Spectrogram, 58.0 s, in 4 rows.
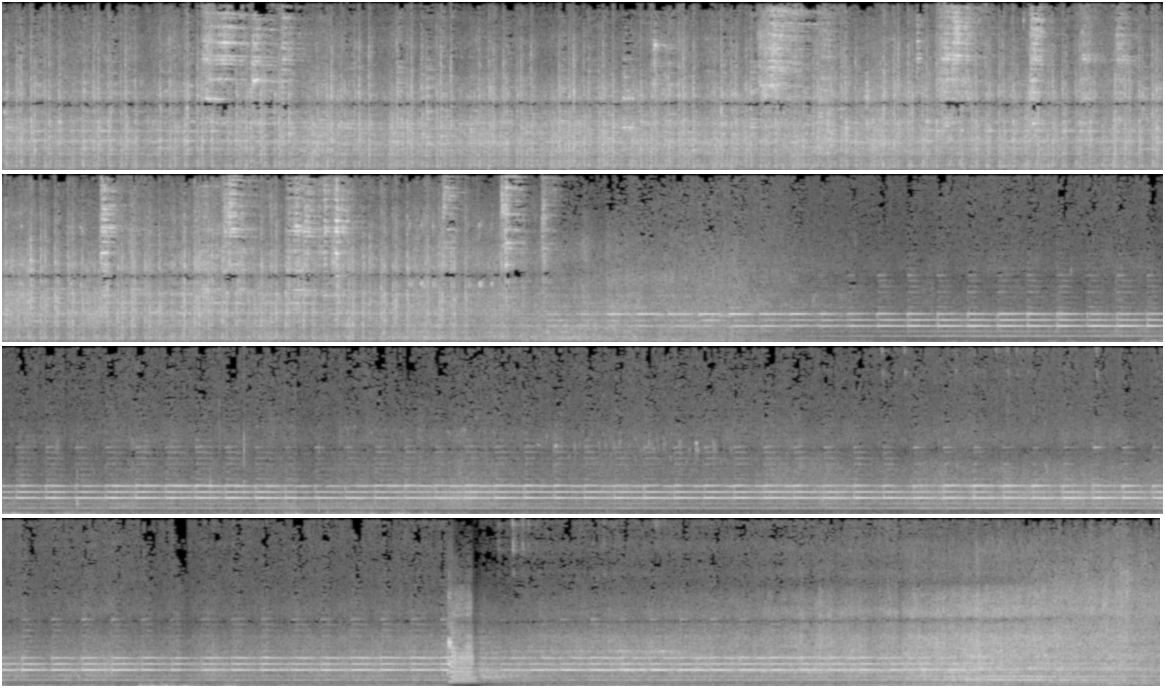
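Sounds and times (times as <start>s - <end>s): freight wagons rolling on rails: 0.0s - 25.3s
locomotive air horn chord: 49.0s - 52.0s, 55.0s - 58.0s.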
